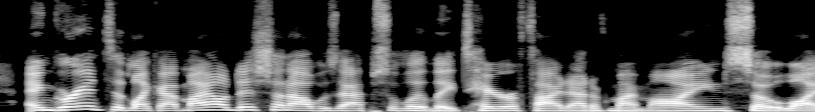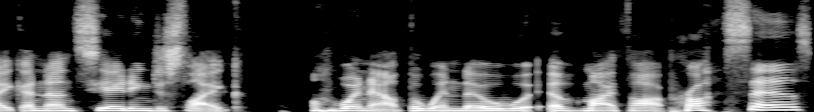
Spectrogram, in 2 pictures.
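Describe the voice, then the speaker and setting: In an Appalachian accent, a woman talks at a fairly quick pace. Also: medium pitch for a woman, ordinary pitch variation, dry, close sound with no echo. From Appalachia, southwest Virginia. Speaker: singer-songwriter. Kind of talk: casual interview chat. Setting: studio.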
